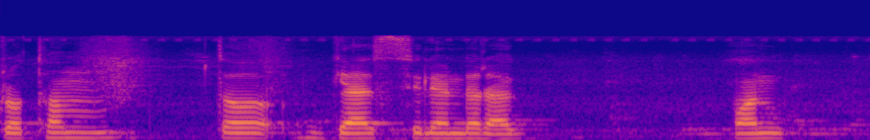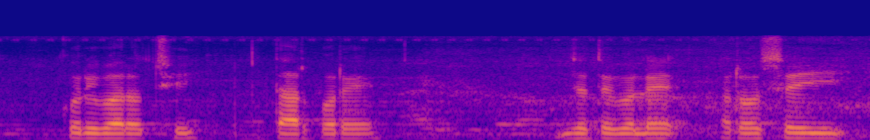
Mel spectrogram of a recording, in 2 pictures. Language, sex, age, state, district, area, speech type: Odia, male, 18-30, Odisha, Malkangiri, urban, spontaneous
